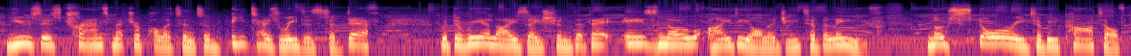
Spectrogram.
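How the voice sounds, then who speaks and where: A man narrating a scripted video essay in an emphatic, rhetorical way, with dramatic pauses. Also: high-pitched, a little mellow. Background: background music.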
